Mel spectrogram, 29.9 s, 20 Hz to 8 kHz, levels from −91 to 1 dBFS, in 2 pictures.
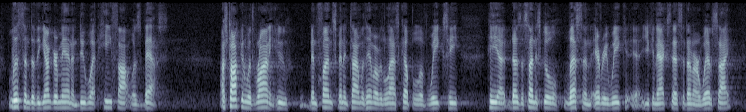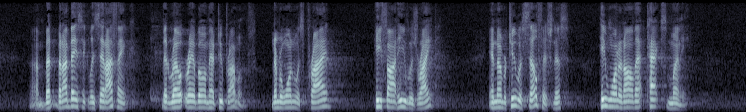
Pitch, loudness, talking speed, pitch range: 150 Hz, -23 LUFS, 165 wpm, 135-170 Hz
